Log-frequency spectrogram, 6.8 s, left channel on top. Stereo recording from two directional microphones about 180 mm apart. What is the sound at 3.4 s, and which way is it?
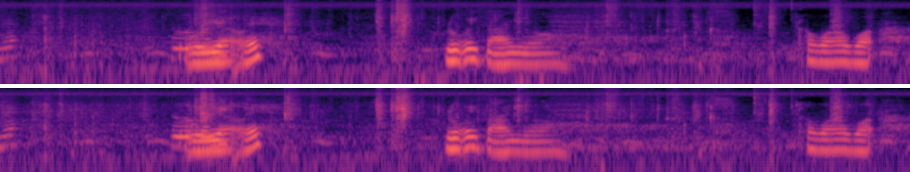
Speech, 70° left (ahead or behind).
